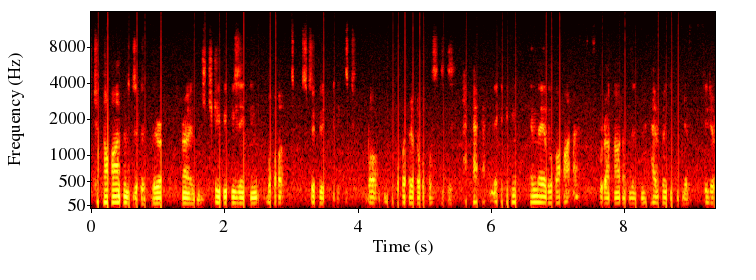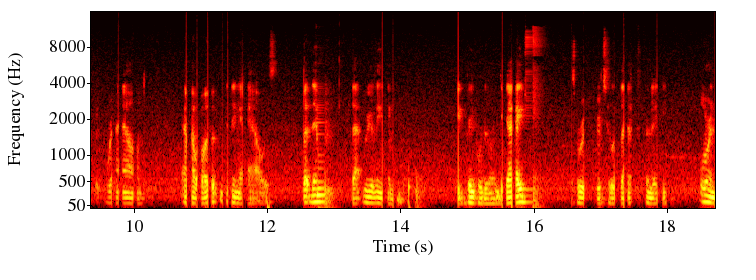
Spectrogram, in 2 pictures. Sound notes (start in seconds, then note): 2.8 audio distorting; 12.5 audio distorting; 16.7 audio distorting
